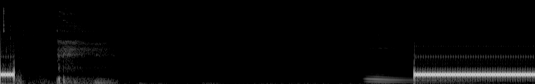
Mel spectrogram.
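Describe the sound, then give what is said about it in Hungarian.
A telephone dial tone sounds while calling a listener: a few brief rustling noises, then a pause, then a loud, steady, unbroken tone that runs to the end. “Na, hívjuk a nap hallgatóját gyorsan.”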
